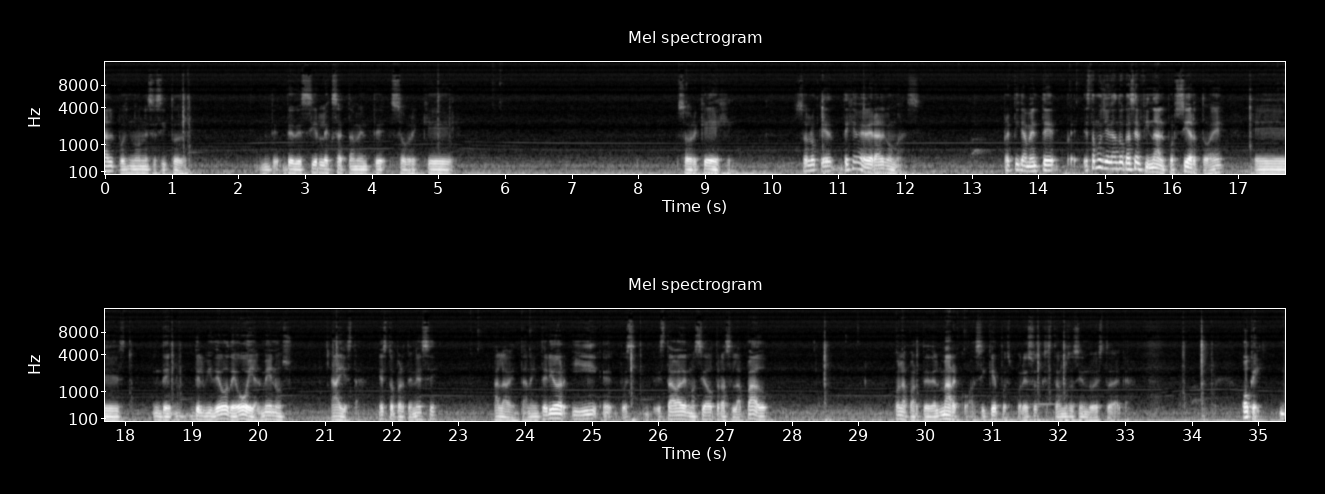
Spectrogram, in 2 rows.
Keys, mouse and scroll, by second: 0.0 shift+click, 1.2 g, 5.1 Escape, 5.8 click, 8.6 click, 9.9-10.4 scroll up 1, 10.9 shift+middle click, 11.0 shift+click, 11.4 shift+middle click, 11.7 shift+scroll up 2, 14.6-17.2 drag, 17.6 shift+click, 18.7 g, 23.2-24.3 drag, 25.6 g, 29.6 shift+click, 30.6-31.7 drag, 31.7 g, 34.1 shift+Escape.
